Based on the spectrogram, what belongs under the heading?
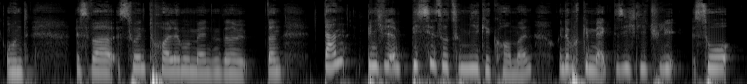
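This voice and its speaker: A woman's voice: fairly high pitch, fairly quick, no echo, studio quality. Chatty young woman storyteller. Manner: chatty, animated, heavy use of fillers and English slang. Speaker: podcast host. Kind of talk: casual storytelling monologue.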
